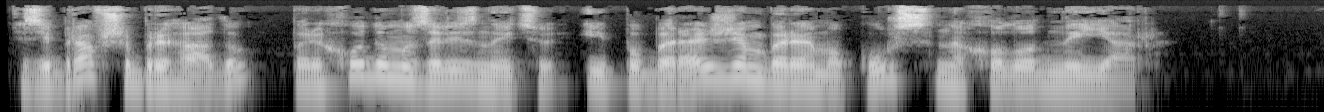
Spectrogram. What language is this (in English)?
Ukrainian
